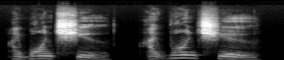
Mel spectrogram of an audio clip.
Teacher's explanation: he doesn't drop the final T in the word want, but he combines it with the next sound, in this case, which is you. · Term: coalescent assimilation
